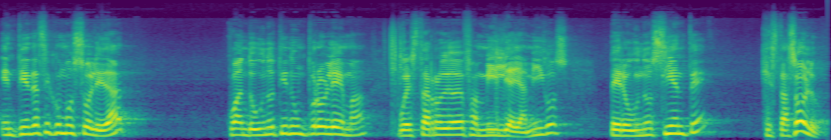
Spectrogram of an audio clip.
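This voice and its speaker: A man giving a live talk to an audience, conversational, often asking the room questions and slowing down for emphasis. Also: fairly high pitch. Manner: slows down for emphasis.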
